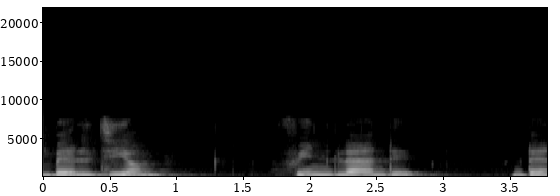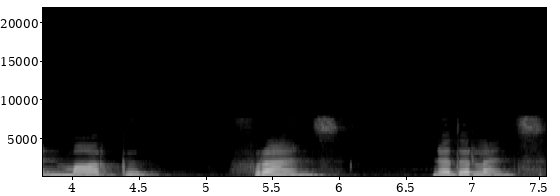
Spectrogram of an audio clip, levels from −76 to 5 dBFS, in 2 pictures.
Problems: none marked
